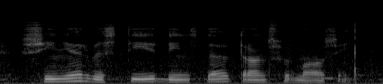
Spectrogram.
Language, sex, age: Afrikaans, male, 18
